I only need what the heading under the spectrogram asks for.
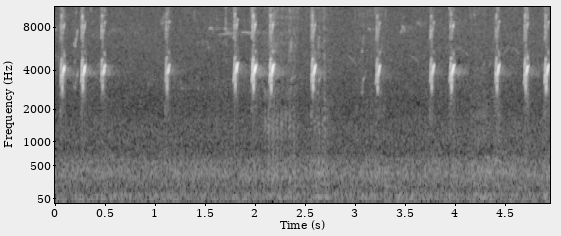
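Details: Red Crossbill recorded in the wild: short, sharp, high chip notes given singly or in quick pairs and triplets, repeated irregularly throughout, over quiet low background noise.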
